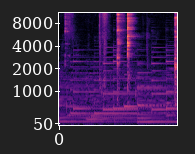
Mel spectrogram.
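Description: Background music with steady held notes, over which a metal spoon clinks against a plate several times, the sharpest clink a little past the middle.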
